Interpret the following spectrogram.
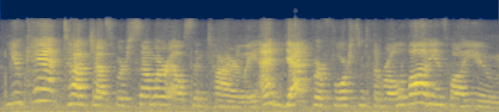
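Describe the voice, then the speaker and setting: A woman's voice: high voice, animated, quick pace, full character voice. Woman playing blunt tipsy Gina on stage. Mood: mocking. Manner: sharp, scolding and sarcastic. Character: blunt tipsy young woman, a mocking imagined friend. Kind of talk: live stage acting. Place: small theatre stage. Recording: distant echoey stage recording, faint noise.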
